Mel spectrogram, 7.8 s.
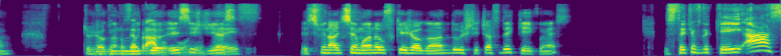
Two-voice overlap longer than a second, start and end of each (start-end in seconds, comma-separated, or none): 0.9-2.4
